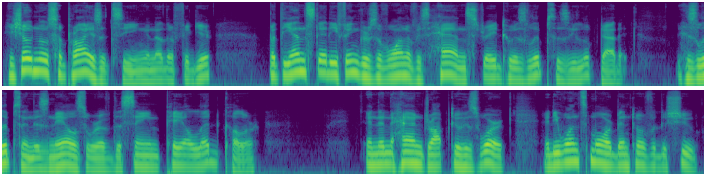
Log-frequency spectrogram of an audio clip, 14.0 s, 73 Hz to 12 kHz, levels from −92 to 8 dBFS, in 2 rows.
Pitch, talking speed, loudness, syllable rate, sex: 120 Hz, 230 wpm, -17 LUFS, 5.2 syllables/s, male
